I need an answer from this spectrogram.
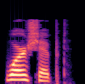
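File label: "worshiped", British English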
